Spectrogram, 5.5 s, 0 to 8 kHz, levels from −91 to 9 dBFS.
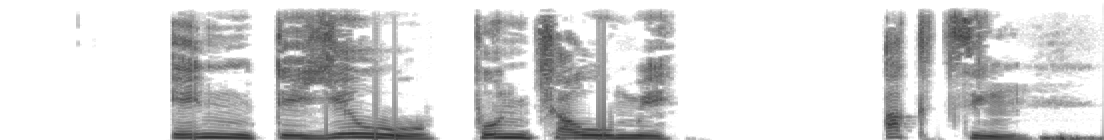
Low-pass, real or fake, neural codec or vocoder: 7.2 kHz; real; none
